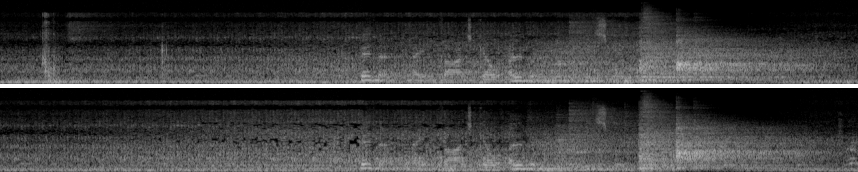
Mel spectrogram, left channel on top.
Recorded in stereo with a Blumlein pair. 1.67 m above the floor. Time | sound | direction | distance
3.6 | a man speaking | straight ahead | 1.3 m
5.3 | a drawer | 30° right | 5 m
